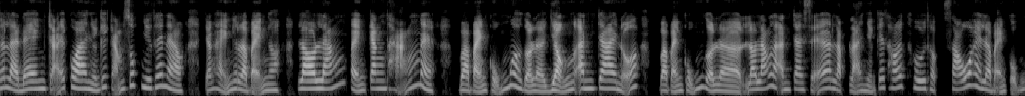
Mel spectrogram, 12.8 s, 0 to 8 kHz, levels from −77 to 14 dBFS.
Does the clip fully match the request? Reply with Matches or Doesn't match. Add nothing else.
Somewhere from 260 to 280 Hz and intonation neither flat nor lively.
Doesn't match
